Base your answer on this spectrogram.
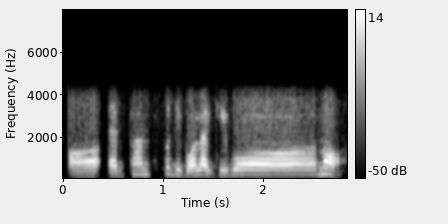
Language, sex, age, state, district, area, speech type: Assamese, female, 30-45, Assam, Sivasagar, rural, conversation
